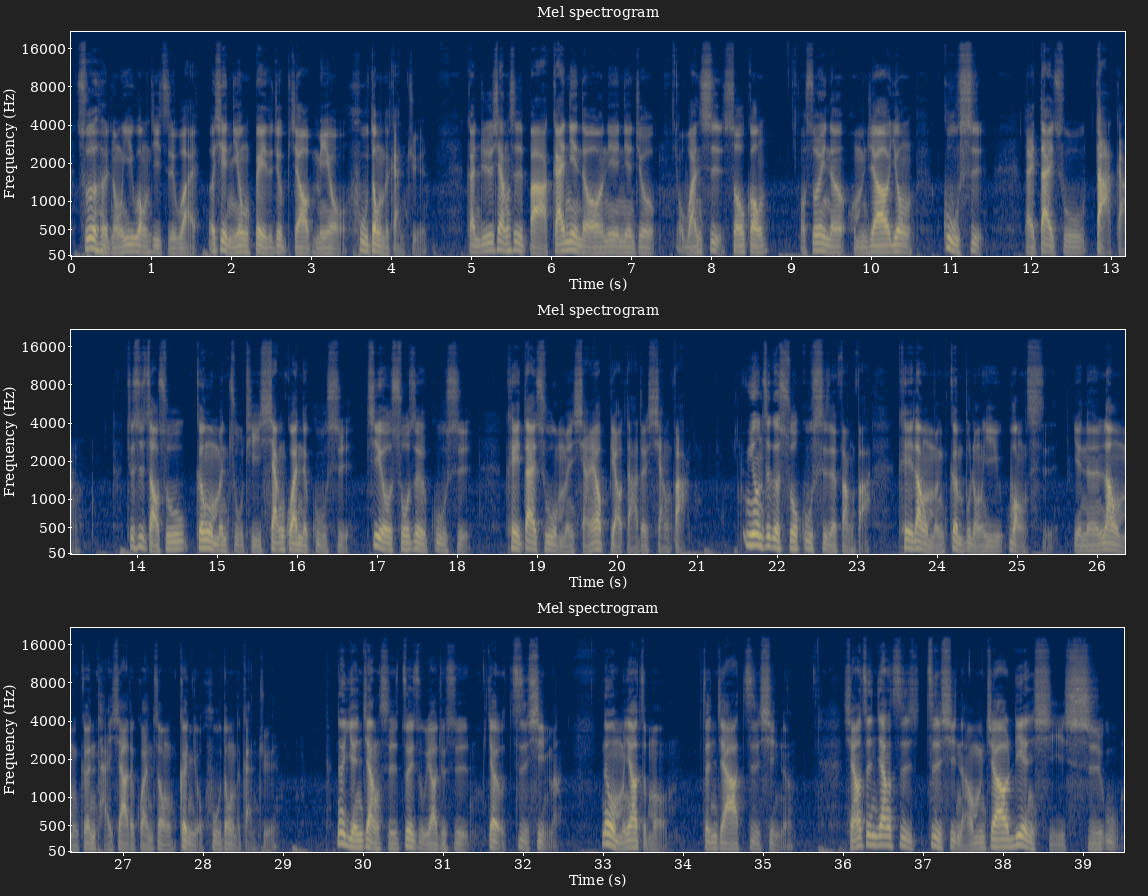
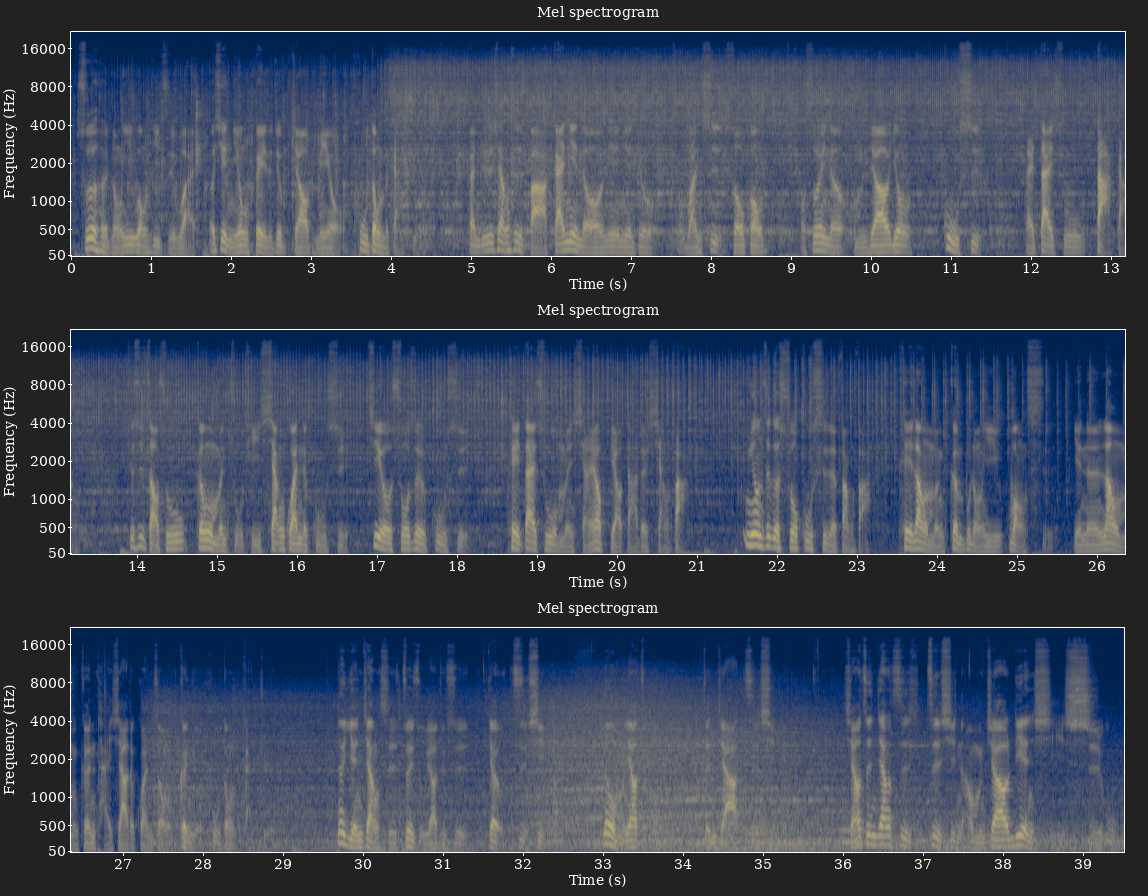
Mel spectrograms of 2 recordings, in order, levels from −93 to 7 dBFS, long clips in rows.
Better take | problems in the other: first | traffic noise; loud; throughout; 9 dB below the speech

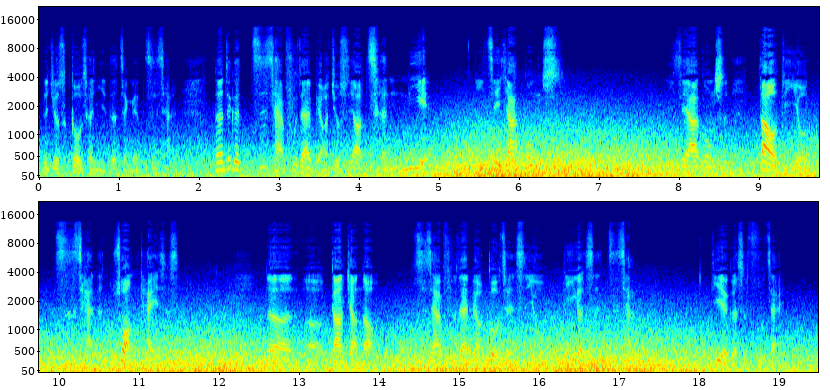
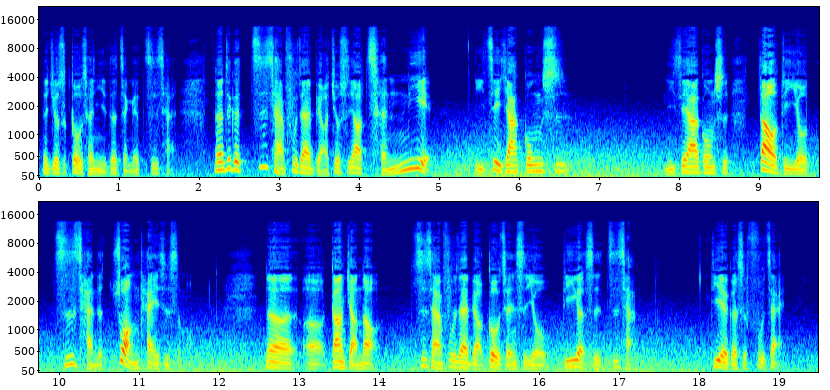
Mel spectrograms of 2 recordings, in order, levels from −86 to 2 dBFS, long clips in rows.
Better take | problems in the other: second | wind noise on the microphone; heavy; 1 dB below the speech; occasional gusts in the second

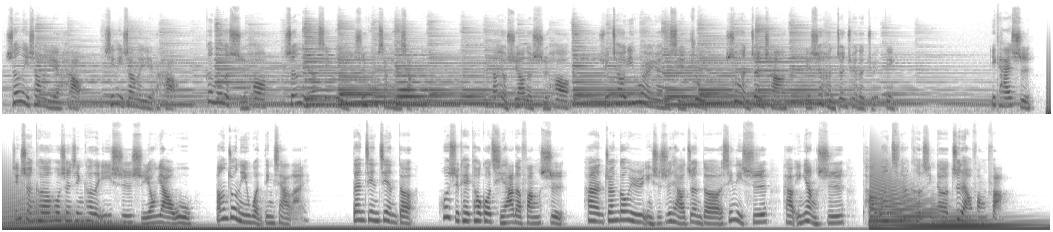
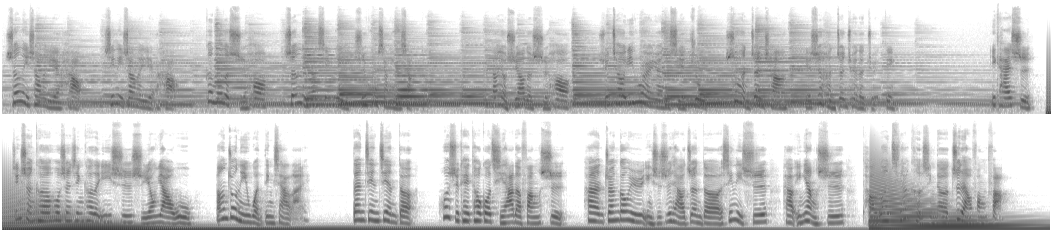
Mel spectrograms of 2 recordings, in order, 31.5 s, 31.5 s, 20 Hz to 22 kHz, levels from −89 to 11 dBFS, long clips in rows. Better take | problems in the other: neither | background music; very loud; throughout; 2 dB above the speech; the same in both

